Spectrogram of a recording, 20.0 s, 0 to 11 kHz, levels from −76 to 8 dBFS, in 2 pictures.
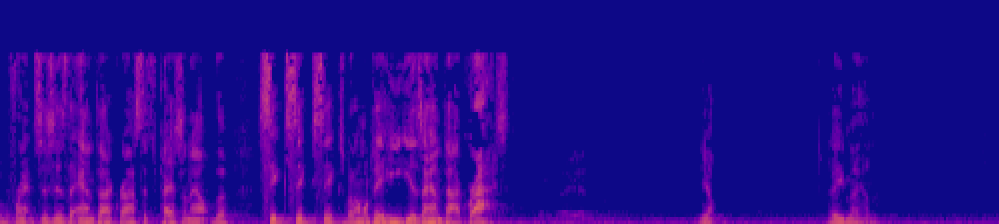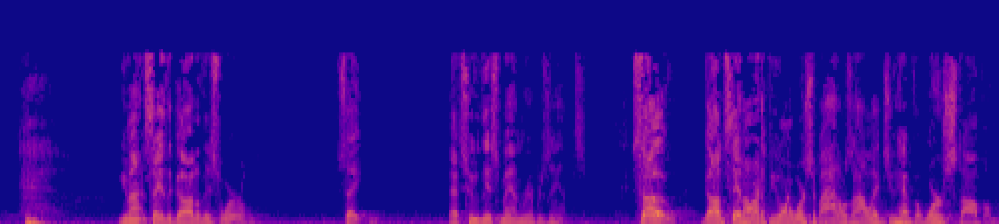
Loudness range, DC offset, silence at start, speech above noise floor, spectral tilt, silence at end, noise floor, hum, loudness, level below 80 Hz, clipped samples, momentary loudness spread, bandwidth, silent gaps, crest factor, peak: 14 LU; under 0.1%; 0 s; 26 dB; -4.5 dB/octave; 0 s; -59 dBFS; none; -33 LUFS; -52 dBFS; under 0.1%; 17 LU; 8.8 kHz; none; 22 dB; -14 dBFS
